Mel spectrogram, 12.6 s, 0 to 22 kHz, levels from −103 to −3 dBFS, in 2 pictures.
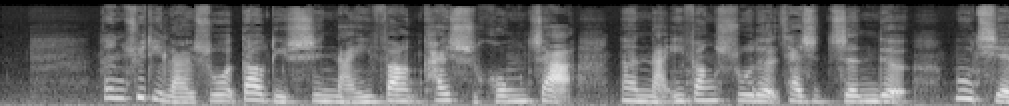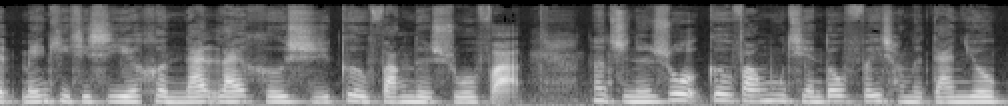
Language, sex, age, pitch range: Chinese, female, 20-39, 190-220 Hz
